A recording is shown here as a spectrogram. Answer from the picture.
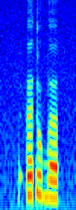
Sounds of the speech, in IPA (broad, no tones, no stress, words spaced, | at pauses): ʔɘɗubə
